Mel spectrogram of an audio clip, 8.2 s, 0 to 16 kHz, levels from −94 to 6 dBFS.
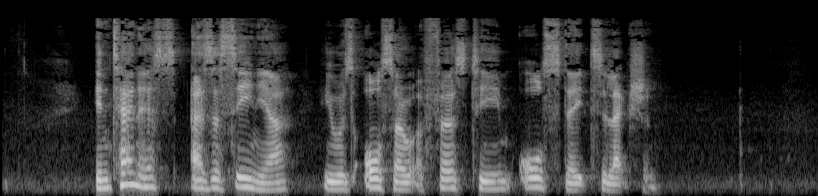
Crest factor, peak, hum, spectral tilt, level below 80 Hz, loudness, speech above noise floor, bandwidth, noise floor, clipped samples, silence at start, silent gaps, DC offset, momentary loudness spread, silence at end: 24 dB; 0 dBFS; none; -4.5 dB/octave; -62 dBFS; -22 LUFS; 41 dB; 11.5 kHz; -63 dBFS; under 0.1%; 0.95 s; none; under 0.1%; 9 LU; 1.6 s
